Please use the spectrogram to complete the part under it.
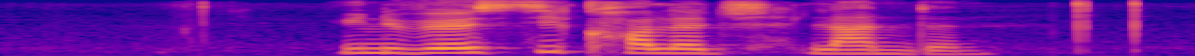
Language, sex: English, female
